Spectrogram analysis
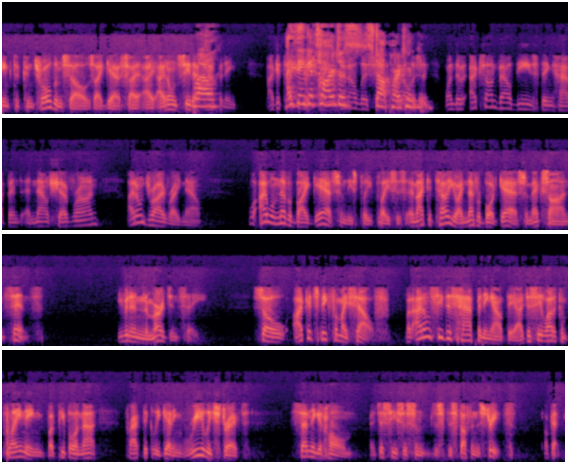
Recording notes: Live Call-ins // The Indypendent News Hour on WBAI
